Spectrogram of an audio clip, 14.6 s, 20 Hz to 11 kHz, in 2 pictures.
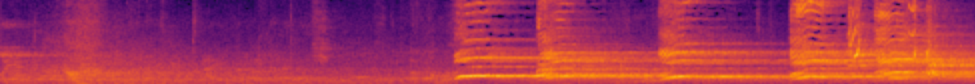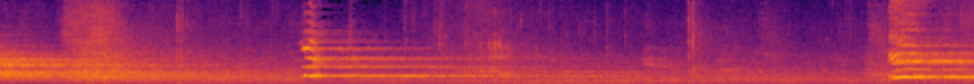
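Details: Training session for belugas Niko and Mirai at Port of Nagoya Public Aquarium, 29 February 2020: a run of short, squeaky harmonic calls with upward-sweeping starts, then scattered further squeals in a reverberant hall.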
